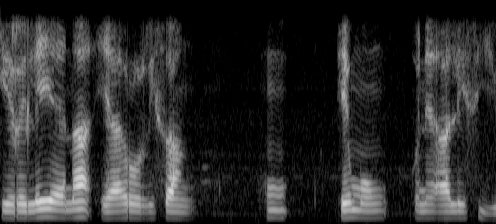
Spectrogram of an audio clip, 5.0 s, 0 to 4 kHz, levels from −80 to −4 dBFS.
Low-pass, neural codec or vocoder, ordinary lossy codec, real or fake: 3.6 kHz; none; none; real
